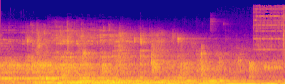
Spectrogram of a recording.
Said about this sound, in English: Shrill alarm. Wake up.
